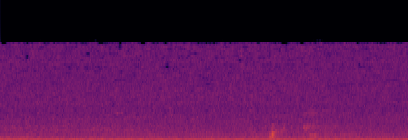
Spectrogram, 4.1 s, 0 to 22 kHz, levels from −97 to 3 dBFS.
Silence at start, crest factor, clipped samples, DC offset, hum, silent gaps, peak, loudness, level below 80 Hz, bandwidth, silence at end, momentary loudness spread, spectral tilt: 0 s; 16 dB; under 0.1%; under 0.1%; none; none; -26 dBFS; -45 LUFS; -46 dBFS; 15.5 kHz; 0 s; 1 LU; -4 dB/octave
